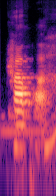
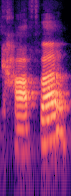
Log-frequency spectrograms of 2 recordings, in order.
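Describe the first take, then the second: First: The h sound is left silent. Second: The h sound is pronounced. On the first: The speaker calls it right. "it's actually kapha. you don't pronounce the H" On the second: The speaker calls it wrong. "You'll often hear it pronounced as kapha"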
